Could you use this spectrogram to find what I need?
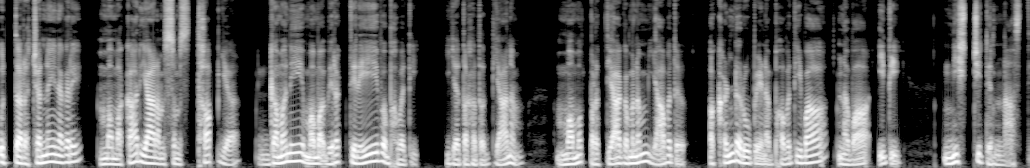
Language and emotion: Sanskrit, fearful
